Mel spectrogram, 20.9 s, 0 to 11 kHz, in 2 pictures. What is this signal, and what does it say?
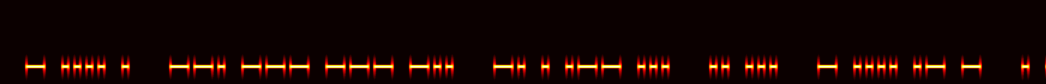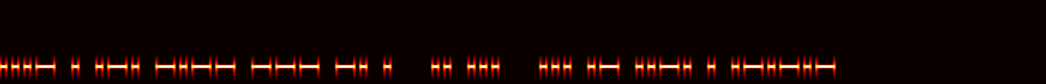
Morse code, heard as a keyed tone, about 21 wpm, 700 Hz. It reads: THE GOOD NEWS IS THAT EVERYONE IS SAFE.
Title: Sentences with 5-Word Phrases - 20wpm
